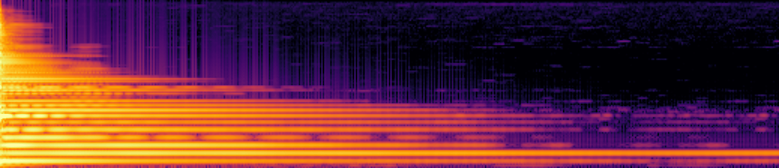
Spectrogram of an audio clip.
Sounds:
Musical instrument, Music, Plucked string instrument, Guitar, Acoustic guitar

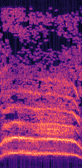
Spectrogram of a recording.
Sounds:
Screaming, Human voice

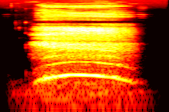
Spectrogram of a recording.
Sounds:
Breathing, Respiratory sounds

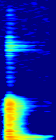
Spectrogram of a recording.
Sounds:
Tap

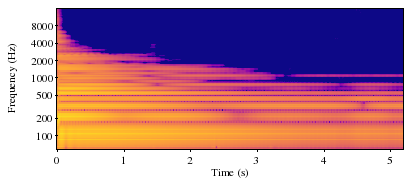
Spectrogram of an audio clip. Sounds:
Acoustic guitar, Musical instrument, Guitar, Plucked string instrument, Music

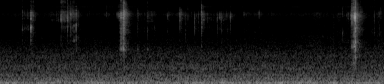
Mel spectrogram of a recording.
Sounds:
Crack

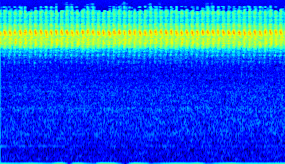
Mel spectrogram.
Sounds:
Insect, Wild animals, Animal, Cricket

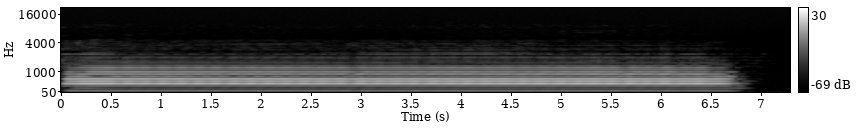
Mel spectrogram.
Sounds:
woodwind instrument, Musical instrument, Music

